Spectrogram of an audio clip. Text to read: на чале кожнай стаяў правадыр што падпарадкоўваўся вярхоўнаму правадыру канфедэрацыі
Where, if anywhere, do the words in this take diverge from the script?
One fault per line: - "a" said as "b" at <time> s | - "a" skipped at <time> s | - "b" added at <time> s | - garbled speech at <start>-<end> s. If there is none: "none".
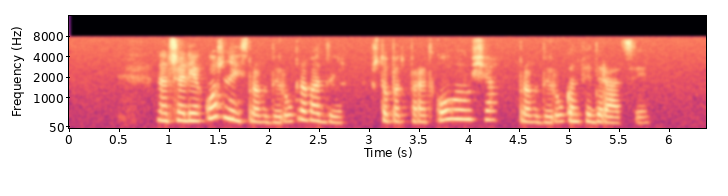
- "стаяў" said as "правадыру" at 1.8 s
- "вярхоўнаму" skipped at 4.2 s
